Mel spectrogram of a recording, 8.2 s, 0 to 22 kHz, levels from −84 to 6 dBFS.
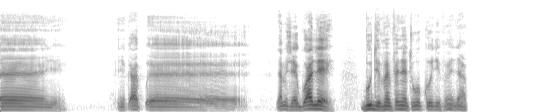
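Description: No faults are audible anywhere in this recording.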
